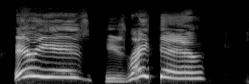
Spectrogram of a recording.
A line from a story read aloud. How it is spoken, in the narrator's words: I was screaming and crying out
